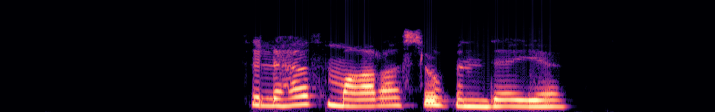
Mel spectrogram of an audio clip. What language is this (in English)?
Kabyle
